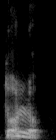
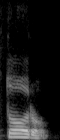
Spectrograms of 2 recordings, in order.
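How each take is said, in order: First: The middle consonant is an l sound. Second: The middle consonant is an r sound.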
